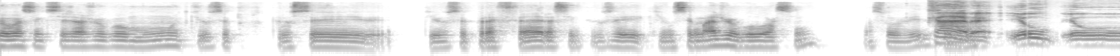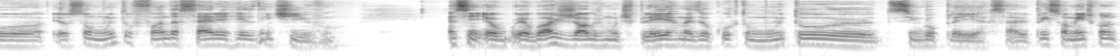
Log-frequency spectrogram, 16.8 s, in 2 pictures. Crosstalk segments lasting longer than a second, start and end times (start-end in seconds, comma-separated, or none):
none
